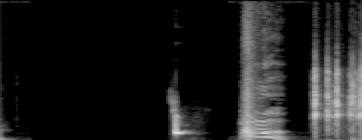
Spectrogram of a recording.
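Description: A small cup clanks down onto a hard surface.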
